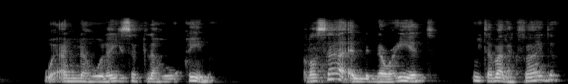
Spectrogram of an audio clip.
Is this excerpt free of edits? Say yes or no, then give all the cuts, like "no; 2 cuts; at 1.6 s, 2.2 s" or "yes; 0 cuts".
yes; 0 cuts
